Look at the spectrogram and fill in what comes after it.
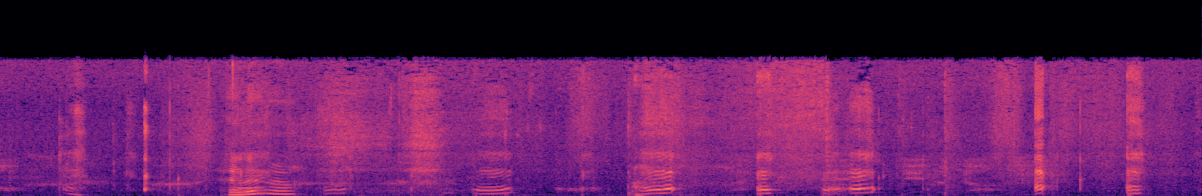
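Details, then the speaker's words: Baby hiccups: brief, sharp catching sounds at irregular intervals among fussy infant vocalizing. "hello uh oh you have hiccups"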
